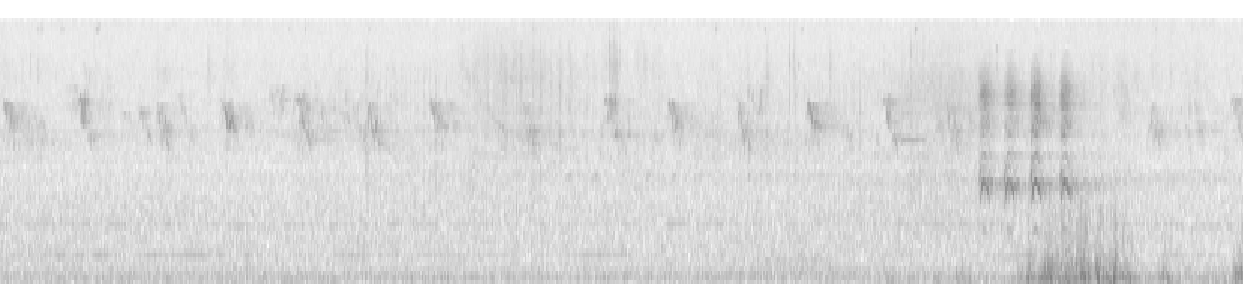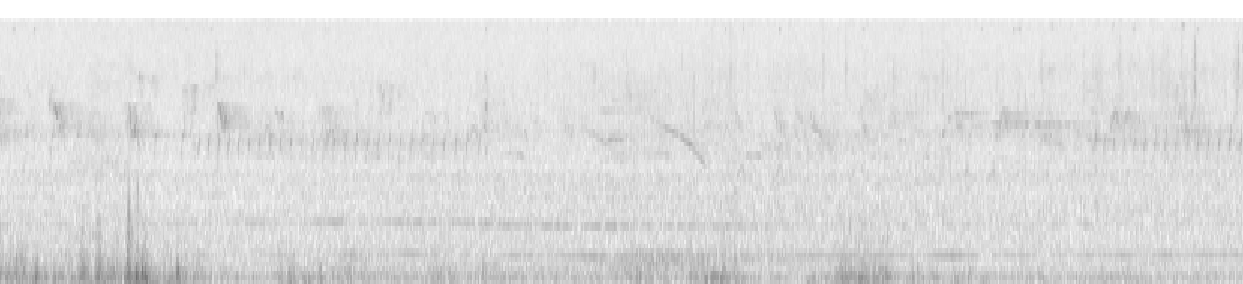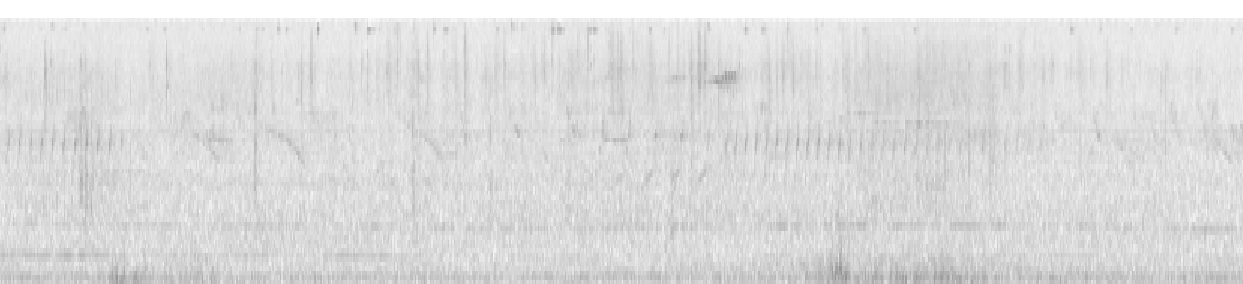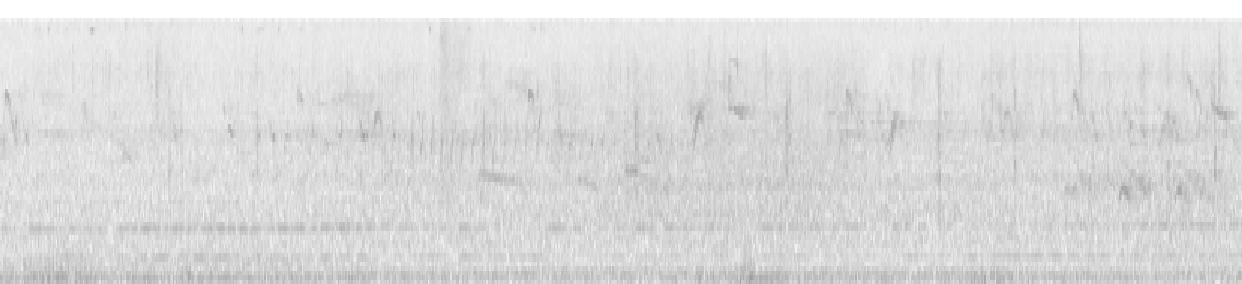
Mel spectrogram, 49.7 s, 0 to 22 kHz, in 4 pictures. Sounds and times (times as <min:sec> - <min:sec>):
Clip-clop: 0:00.0 - 0:49.7.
